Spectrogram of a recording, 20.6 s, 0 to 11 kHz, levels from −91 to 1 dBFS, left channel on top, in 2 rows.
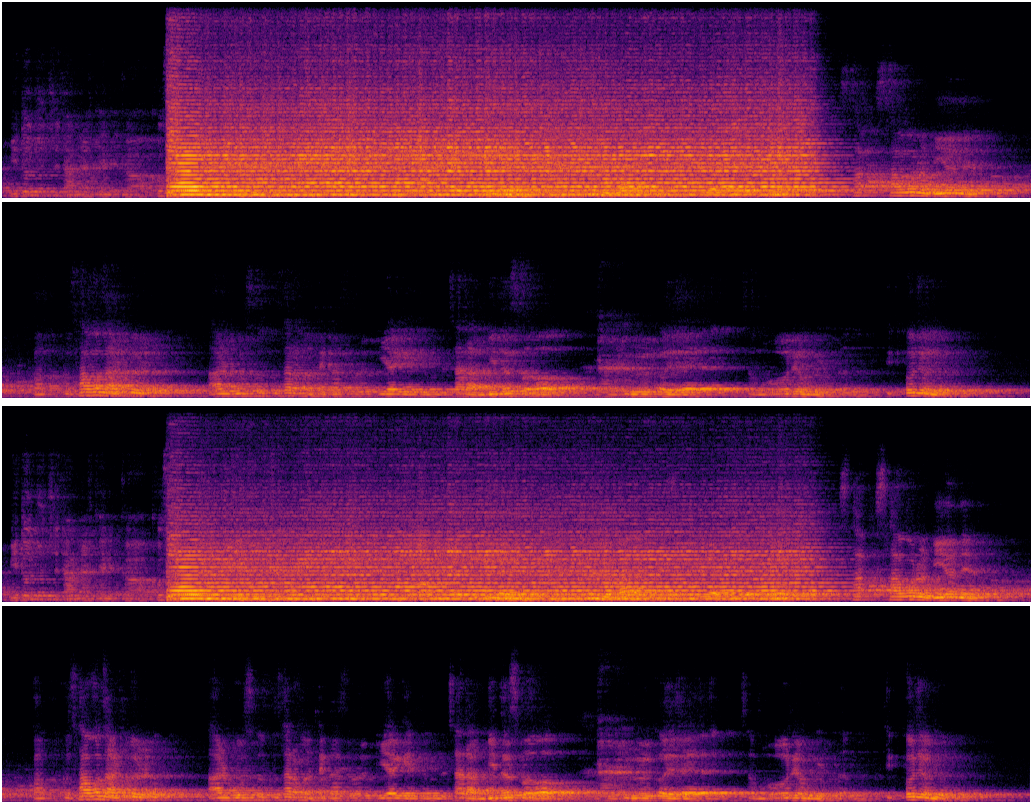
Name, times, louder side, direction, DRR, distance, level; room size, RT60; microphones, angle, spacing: voice 1, 0.1-3.6 3.9-4.4 5.9-6.3 16.2-16.6, right 1 dB, 25° right, -3 dB, 3.8 m, -35 dB
Bowed string instrument, 1.6-8.6, left 3 dB, 40° left, 1.1 m, -19 dB
voice 2, 4.5-5.3 5.8-7.9 8.5-9.8 10.6-11.9 12.4-15.9 16.5-17.5 17.8-18.9 19.3-19.7, right 1 dB, 65° right, -1 dB, 2.6 m, -26 dB
sound 1, 8.6-17.0, equal, 70° left, 7.7 m, -42 dB
27.0 x 24.0 x 5.5 m, 2.2 s
head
